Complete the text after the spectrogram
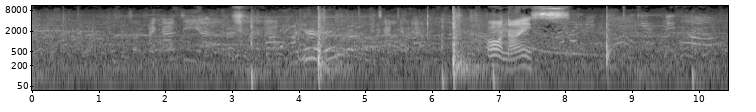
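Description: Fireworks whistle as they rise.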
